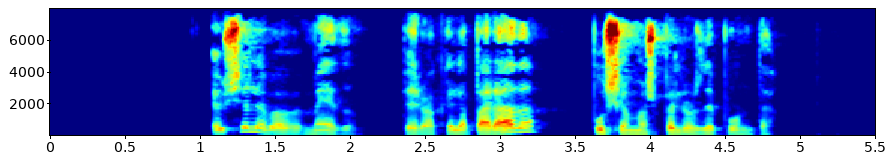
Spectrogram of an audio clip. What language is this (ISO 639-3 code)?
glg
